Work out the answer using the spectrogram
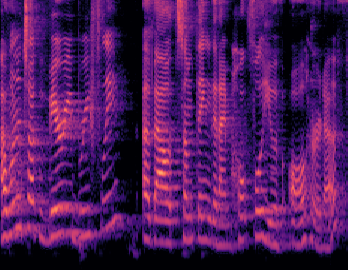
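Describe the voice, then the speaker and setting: Upbeat American woman giving a talk. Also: on the high side. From Thailand. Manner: upbeat, joyful and animated. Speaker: workshop speaker. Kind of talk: live presentation talk.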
